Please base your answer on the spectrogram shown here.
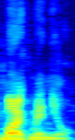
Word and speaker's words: Mike Maignan: would you would take Mike Manuel right now and by the way just to clarify that is the correct pronunciation of the name I did actually um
